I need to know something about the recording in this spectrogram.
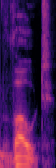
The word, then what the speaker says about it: Vought: This guy Russell it spell it looks like it would be Vought. I think he pronounces his last name Vote.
